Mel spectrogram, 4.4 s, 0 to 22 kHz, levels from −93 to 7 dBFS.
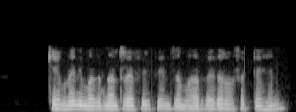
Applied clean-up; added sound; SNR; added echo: none; none; none; none.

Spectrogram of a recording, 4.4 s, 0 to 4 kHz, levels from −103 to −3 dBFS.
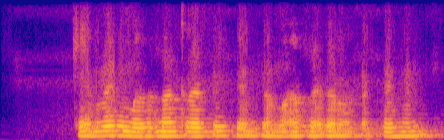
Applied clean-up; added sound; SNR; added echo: neural separator model SepFormer DNS4.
